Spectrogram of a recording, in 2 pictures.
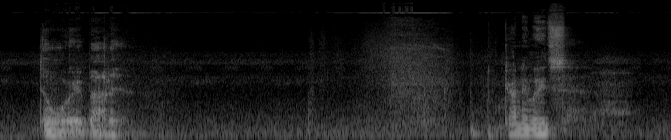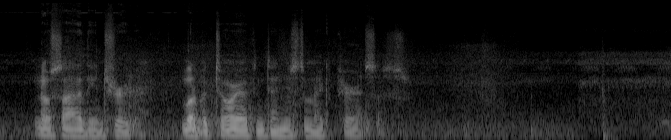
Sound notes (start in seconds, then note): none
